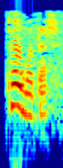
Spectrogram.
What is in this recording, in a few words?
icelandic tomatoes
